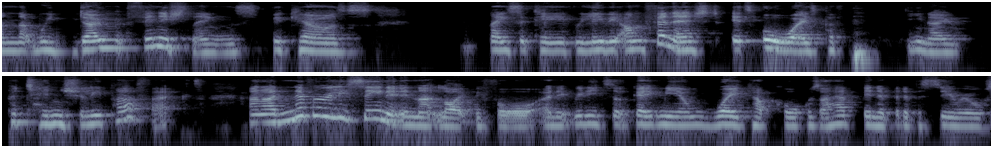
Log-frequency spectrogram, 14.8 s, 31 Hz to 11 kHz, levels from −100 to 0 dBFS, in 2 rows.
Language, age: English, 30-49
